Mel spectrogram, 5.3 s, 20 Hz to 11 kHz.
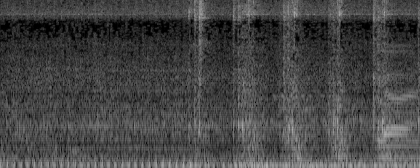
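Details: Mio i 125 scooter idling with a steady low putter, no knock or rattle, a few handling clicks, after replacing the shattered cam bearing (racing part) that caused excessive engine noise; now running normally.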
